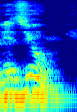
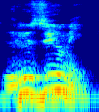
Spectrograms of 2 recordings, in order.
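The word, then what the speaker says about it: résumé: First of all, it is pronounced as resume, but in Indian language or in even pronunciation, because there is always regional impact on the pronunciation, we called it resume.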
